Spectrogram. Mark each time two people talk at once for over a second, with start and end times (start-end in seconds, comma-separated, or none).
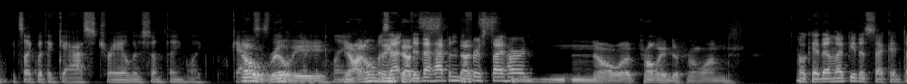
2.4-5.3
